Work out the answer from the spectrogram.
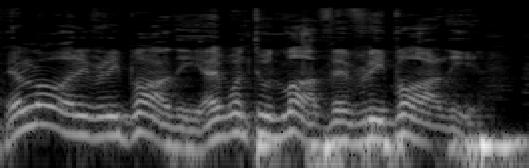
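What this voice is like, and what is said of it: Fake Russian accent. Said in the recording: “crazy Russian accent ... Fake Russian accent ... That is not a real accent.”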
